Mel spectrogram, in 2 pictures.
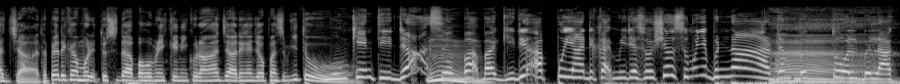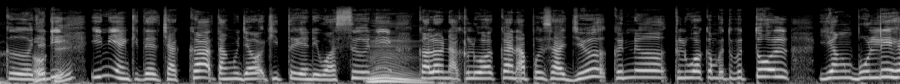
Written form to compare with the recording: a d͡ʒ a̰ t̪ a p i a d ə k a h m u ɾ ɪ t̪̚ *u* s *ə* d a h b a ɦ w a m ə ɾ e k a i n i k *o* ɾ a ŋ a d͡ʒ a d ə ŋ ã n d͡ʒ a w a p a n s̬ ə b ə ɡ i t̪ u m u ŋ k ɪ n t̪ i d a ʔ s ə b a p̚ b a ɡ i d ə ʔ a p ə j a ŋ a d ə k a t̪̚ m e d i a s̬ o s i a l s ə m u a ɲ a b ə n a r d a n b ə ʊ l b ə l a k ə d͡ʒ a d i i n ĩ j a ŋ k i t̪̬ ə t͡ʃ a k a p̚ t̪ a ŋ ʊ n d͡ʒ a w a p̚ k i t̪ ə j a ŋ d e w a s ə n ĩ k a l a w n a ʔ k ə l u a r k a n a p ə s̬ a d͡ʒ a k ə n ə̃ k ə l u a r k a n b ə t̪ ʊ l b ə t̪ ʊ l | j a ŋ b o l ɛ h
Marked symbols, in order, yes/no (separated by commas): yes, yes, no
